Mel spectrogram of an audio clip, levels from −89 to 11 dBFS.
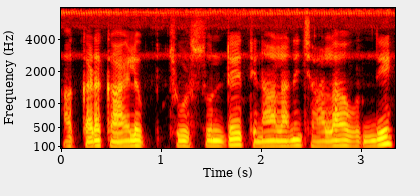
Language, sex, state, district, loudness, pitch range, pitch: Telugu, male, Andhra Pradesh, Sri Satya Sai, -19 LUFS, 100-115 Hz, 105 Hz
